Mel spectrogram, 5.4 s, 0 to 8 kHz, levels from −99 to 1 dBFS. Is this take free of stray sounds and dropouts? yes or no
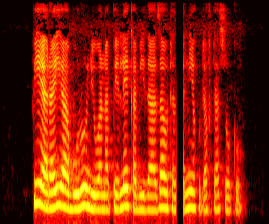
no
